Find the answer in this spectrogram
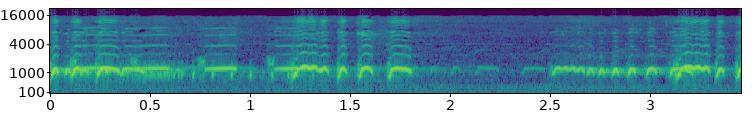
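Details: Local zebra doves, used as a lure to make other doves sing: rolling series of short, clipped cooing notes in a dense run, a brief pause, then another rapid burst of overlapping coos.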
